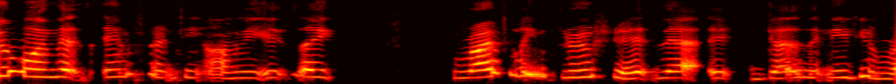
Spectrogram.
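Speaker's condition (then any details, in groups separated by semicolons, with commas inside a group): Cerebral palsy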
